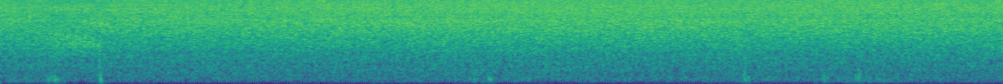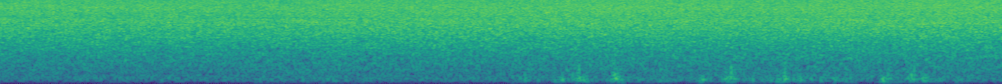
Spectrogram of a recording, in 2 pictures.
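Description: Torrential thunderstorm rain pouring down in a steady, dense hiss, in what the observer takes for a downburst. Gusts of wind buffet the microphone in the last couple of seconds.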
